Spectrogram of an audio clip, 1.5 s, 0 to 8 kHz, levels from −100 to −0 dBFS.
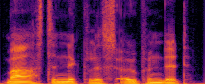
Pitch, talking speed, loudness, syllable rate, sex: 95 Hz, 155 wpm, -18 LUFS, 5.9 syllables/s, male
